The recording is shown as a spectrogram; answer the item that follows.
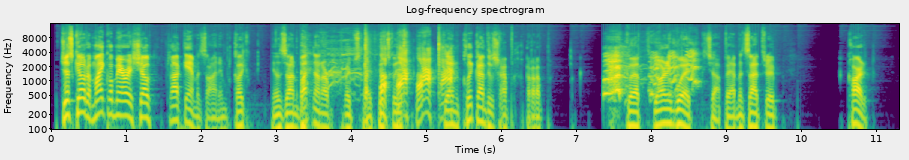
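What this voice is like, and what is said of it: Mimicking a glitchy, cutting-out connection. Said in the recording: “I'm pretending that we're having bad connectivity ... really, really do a great impersonation of bad connectivity ... I love the gurgle.”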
